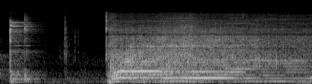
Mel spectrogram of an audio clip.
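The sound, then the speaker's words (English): A few light clicks, then a blender suddenly roars to life, churning sauce with a loud, steady motor whine and a hum that sinks slightly as it works. “So now we're going to blend it all.”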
